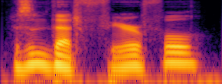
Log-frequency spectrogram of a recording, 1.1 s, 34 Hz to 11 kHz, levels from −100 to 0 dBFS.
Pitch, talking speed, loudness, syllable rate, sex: 125 Hz, 160 wpm, -18 LUFS, 4.1 syllables/s, male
